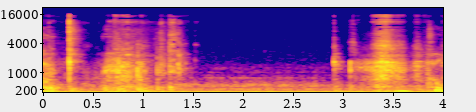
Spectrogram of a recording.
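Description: Hard plastic model-kit parts being pressed into their sockets and handled: a sharp click just after the start with scratchy rubbing for about a second and a half, then another click and a short rustle about three seconds in, over a low steady hum.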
